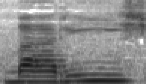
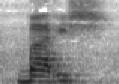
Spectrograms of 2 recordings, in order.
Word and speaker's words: बारिश: इसमें भी उच्चारण करते वक्त ध्यान रखिएगा, बारिश नहीं, बारिश. Okay, this is the correct pronunciation.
